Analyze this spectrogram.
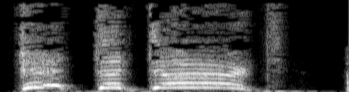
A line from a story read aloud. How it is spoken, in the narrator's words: I shouted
